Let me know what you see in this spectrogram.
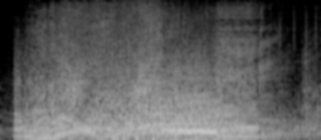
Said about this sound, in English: The bikes speed past on the road.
